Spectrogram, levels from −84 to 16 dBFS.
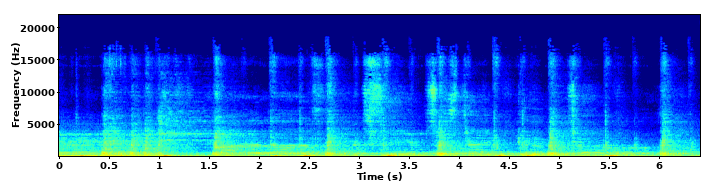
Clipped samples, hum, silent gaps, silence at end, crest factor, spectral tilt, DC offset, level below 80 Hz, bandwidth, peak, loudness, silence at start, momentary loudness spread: under 0.1%; none; none; 0 s; 16 dB; -5.5 dB/octave; under 0.1%; -24 dBFS; 16.5 kHz; -6 dBFS; -24 LUFS; 0 s; 6 LU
